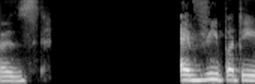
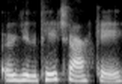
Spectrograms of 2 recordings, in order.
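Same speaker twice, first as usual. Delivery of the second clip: ordinary talk, nothing marked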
